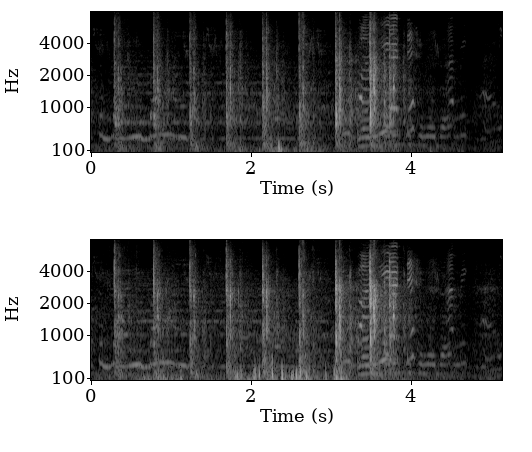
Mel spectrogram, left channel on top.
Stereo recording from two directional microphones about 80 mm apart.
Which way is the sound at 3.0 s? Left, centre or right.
Left.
